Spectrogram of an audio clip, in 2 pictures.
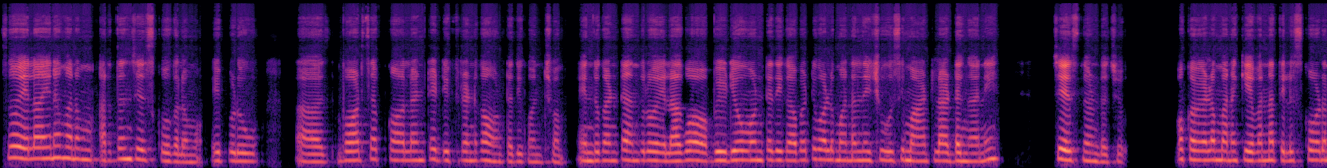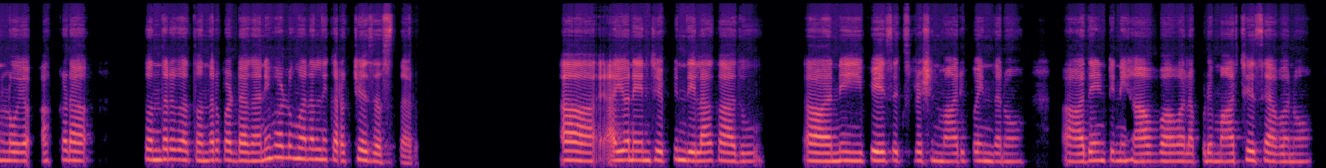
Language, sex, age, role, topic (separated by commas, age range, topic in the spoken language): Telugu, female, 35-39, host, మొబైల్‌ఫోన్ల వాడకం వల్ల ముఖాముఖి సంభాషణలో ఏలాంటి మార్పులు వస్తాయి?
